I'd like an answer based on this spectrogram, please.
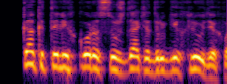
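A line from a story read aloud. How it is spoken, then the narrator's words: Exclaiming. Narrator (Russian): воскликнула Сумире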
